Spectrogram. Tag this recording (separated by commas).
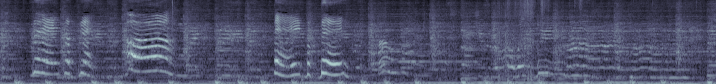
child singing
